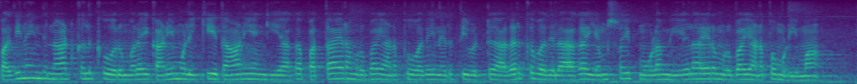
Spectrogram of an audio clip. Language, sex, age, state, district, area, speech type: Tamil, male, 18-30, Tamil Nadu, Salem, urban, read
